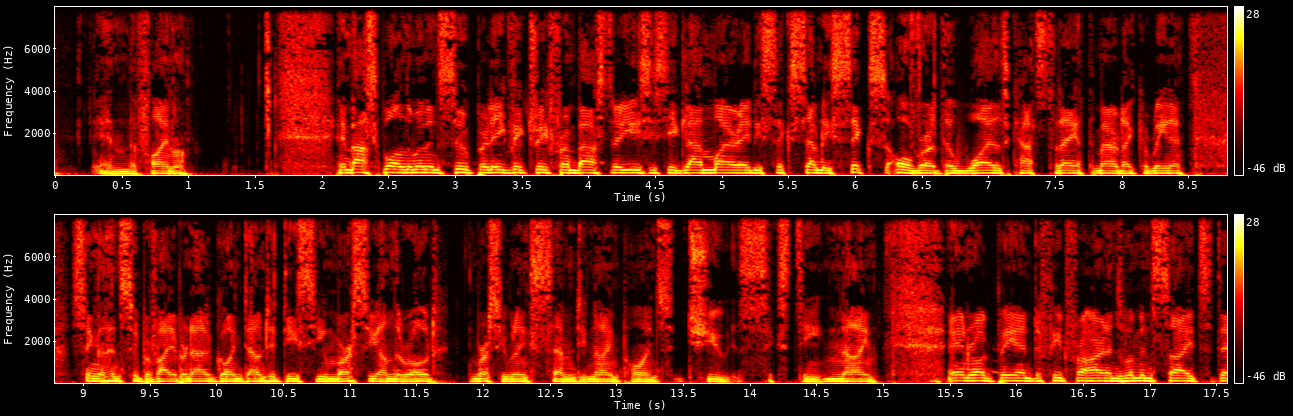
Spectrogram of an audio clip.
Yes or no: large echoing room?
no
